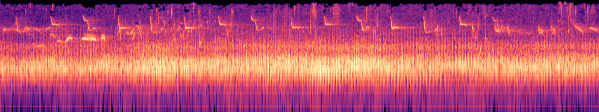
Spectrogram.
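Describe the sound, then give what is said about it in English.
A dense chorus of male common frogs croaks continuously on a large bog in their breeding season, calling to females, a throaty, overlapping rumble that fills the whole stretch, with faint high chirps sprinkled above it. “So they'll be, the males will be creating this beautiful chorus of croaking.”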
